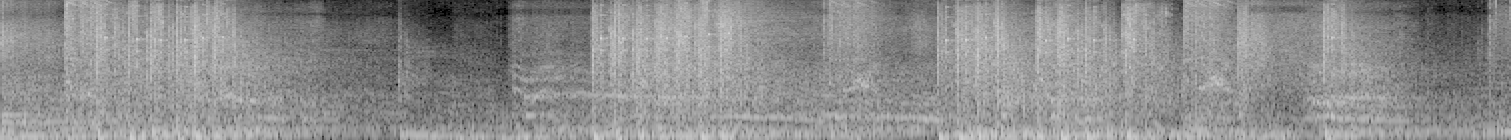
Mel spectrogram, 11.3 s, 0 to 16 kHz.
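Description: Player's gunfire in Mass Effect 2 on Insanity difficulty, loud rapid bursts of shots in repeated volleys with booming impacts and whooshes, dense and continuous across the scene.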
